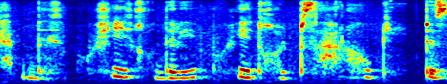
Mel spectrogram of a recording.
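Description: Speech only: a person talking in a steady run of short phrases.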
